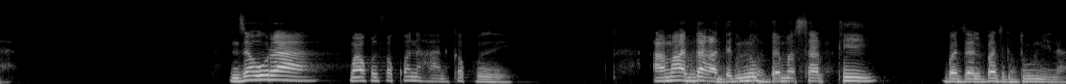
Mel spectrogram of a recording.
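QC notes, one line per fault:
6.33 to 6.38 s, short stall from a late packet: a packet arrived after it was due, so the jitter buffer ran dry and the receiver stretched the last bit of speech for about 30 ms until it turned up. Playback then resumed from the same point, so nothing is lost, but the sound is held slightly too long. Everything after this point plays about 30 ms later than before.
6.44 to 6.48 s and 6.62 to 6.66 s, short concealed packet loss: twice in quick succession, about 20 ms of audio never reached the decoder in time. Each gap was patched by extending the preceding sound, following its pitch where it was voiced and using shaped noise where it was not, then crossfading back into the real signal. Each patch is a brief smear or wobble.
6.78 s to the end, call bitrate drop: the call's bandwidth estimate fell and the encoder was told to spend far fewer bits, which fits a drop from around 32 kbps to about 8 kbps. 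Speech is coded much more coarsely from here and sounds rough and watery. The top end is also cut at about 8 kHz, so sibilants lose their edge and the speech turns muffled. No recovery occurs before the clip ends.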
